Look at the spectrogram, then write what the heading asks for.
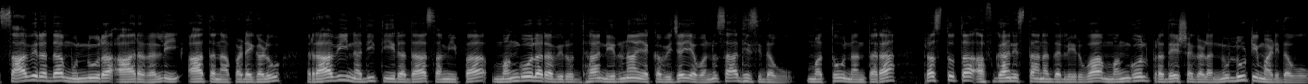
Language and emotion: Kannada, neutral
